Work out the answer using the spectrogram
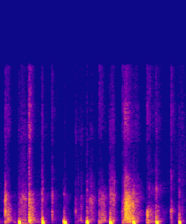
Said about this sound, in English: Can you clap for me, please?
